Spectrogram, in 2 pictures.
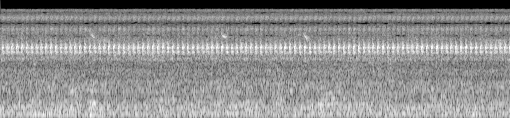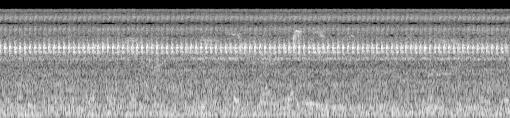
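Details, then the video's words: Intense shrill droning of a cicada in Himachal Pradesh, India, a sustained high buzz with a rapid regular throb that never pauses, with faint chirps in the background. "Cicada insect"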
